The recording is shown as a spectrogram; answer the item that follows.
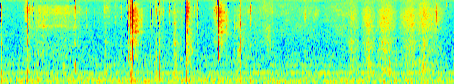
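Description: Scissors snip through burnt carpet fibres in a hookah coal burn, giving a few faint, close, crisp cuts spaced irregularly over low background noise.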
